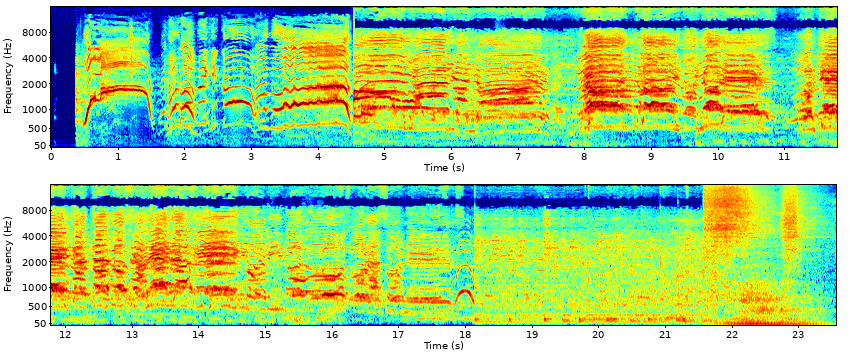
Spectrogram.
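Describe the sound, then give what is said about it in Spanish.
Players of the Mexican women's national team loudly celebrating a win over Germany, overlapping shrieks and cheers blending into group chanting and singing, continuous, ending in a rush of noisy commotion. “Vamos a escuchar el festejo de las seleccionadas mexicanas después de derrotar al equipo de Alemania el día de ayer.”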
